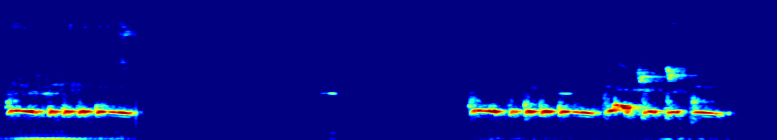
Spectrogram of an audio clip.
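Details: Trained tame crossbred zebra dove cooing: two phrases of quick, evenly spaced soft coos, the second longer and ending with a few higher inflected notes, separated by several seconds of silence.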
